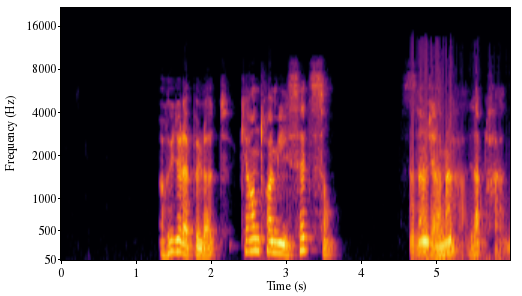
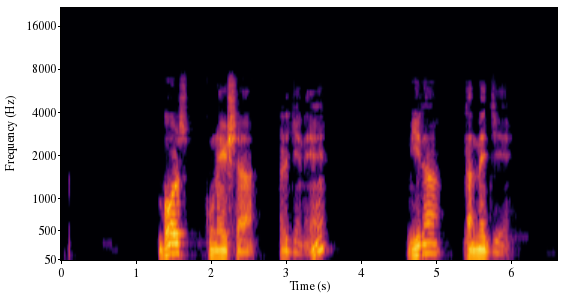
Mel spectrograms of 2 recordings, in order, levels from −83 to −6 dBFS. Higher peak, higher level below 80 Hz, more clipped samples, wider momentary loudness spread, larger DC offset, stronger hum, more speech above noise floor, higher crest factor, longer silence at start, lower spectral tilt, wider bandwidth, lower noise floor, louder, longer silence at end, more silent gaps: about the same, -2 dBFS vs -4 dBFS; first, -42 dBFS vs -56 dBFS; neither; second, 11 LU vs 14 LU; neither; neither; second, 58 dB vs 67 dB; about the same, 16 dB vs 20 dB; about the same, 1.3 s vs 1.3 s; about the same, -6 dB/octave vs -5.5 dB/octave; first, 13.5 kHz vs 7.4 kHz; second, -74 dBFS vs -86 dBFS; first, -17 LUFS vs -21 LUFS; second, 0 s vs 0.65 s; neither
